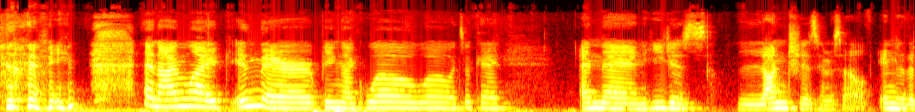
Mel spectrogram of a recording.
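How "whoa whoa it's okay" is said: ordinary talk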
